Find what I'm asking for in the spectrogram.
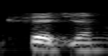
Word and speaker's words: Fidgeon: Yeah, I typically direct people to my LinkedIn at Mike Fidgeon. My last name is spelled F-I-D-G-E-O-N.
